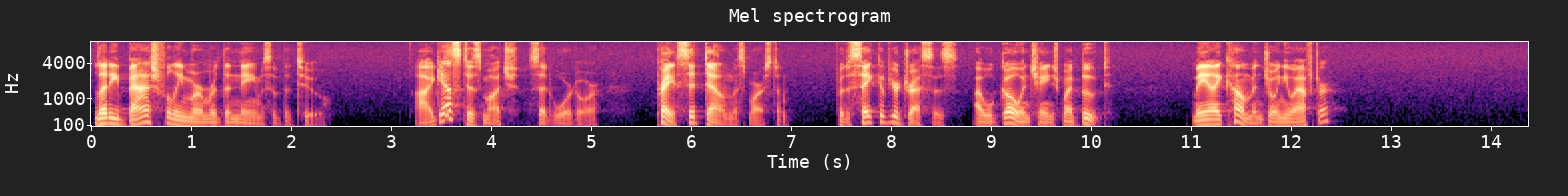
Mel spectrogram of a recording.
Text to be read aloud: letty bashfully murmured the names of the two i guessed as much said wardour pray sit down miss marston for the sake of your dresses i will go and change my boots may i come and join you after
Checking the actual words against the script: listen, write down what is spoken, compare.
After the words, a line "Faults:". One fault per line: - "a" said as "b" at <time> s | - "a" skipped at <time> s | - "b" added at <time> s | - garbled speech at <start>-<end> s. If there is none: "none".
letty bashfully murmured the names of the two i guessed as much said wardour pray sit down miss marston for the sake of your dresses i will go and change my boot may i come and join you after
Faults:
- "boots" said as "boot" at 9.8 s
